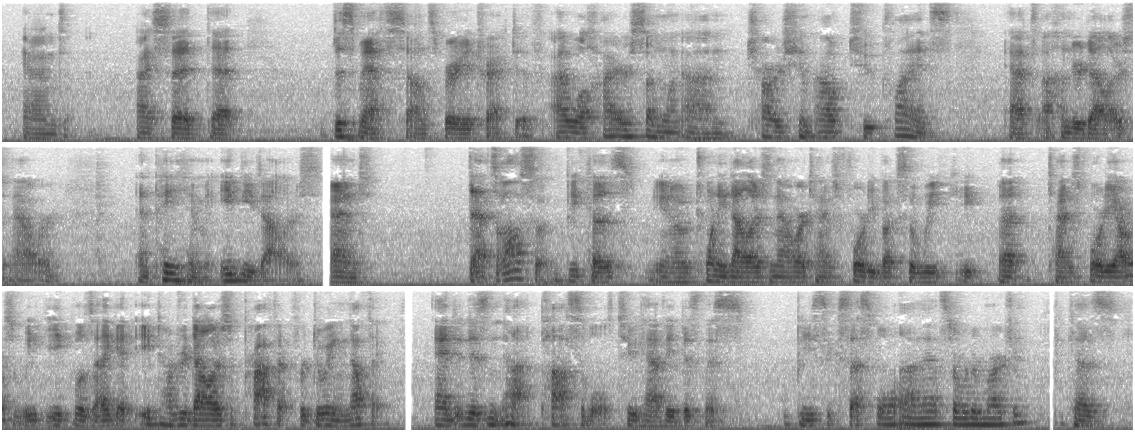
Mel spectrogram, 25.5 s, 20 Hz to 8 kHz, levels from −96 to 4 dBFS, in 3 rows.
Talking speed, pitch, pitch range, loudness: 170 wpm, 115 Hz, 105-130 Hz, -21 LUFS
